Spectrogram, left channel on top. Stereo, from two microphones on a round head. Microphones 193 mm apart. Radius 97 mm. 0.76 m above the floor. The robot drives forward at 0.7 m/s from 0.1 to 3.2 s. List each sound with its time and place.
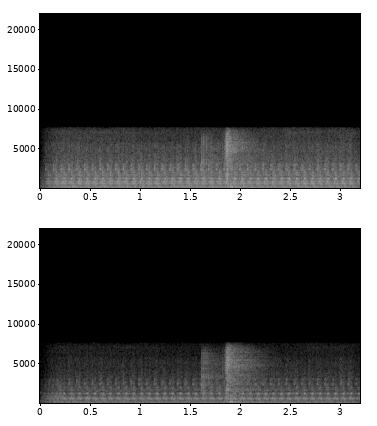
1.6 s tearing paper: 20° left (ahead or behind), 2 m; by 2.1 s 25° left (ahead or behind), 1.8 m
